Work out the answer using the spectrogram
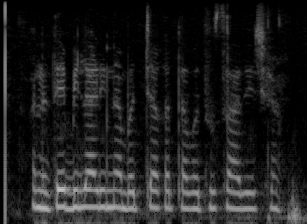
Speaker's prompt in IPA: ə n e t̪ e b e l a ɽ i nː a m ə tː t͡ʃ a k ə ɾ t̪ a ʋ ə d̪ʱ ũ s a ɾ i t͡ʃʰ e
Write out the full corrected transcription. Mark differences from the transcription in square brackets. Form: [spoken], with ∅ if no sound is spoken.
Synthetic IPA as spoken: ə n e t̪ e b [i] l a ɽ i [n] a [b] ə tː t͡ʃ a k ə ɾ t̪ a ʋ ə d̪ʱ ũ s a ɾ i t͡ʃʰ e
